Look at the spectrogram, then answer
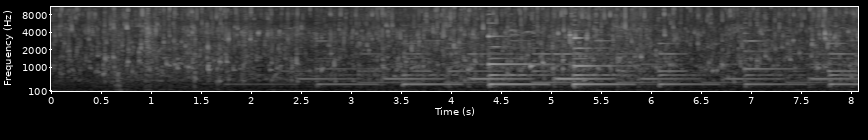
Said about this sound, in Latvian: Vai avotā ūdens vienā tā tek? Nu, zināms, dienu un nakti, ziemu un vasaru, tikai vasarā ūdens augsts, bet ziema silts.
